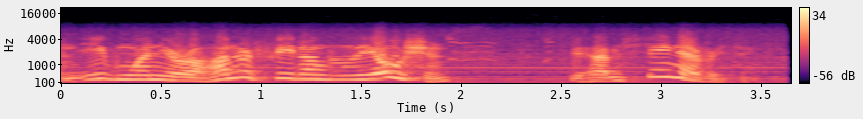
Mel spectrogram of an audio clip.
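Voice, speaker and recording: A dull 1930s radio recording with faint hum holds a brash young male adventurer. His high, very animated voice is slangy and breezy, always ready with a wisecrack. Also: fast. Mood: wry, excited. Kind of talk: 1930s radio serial acting.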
